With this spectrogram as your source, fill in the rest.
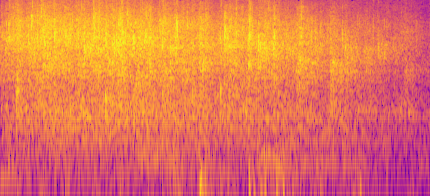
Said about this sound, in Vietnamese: phần lớn là các bạn thanh niên hưởng ứng lời kêu gọi của Quỹ Đạo Phật Ngày Nay và Đạo Tràng Đạo Phật Ngày Nay Hà Nội đến với chương trình đăng ký hiến mô tạng tập thể và hiến xác cho nghiên cứu y học, cho một tràng vỗ tay thật lớn.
